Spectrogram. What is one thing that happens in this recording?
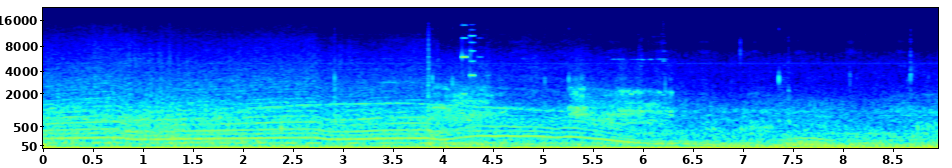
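A sports car engine hums at speed, then its pitch drops as it slows.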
